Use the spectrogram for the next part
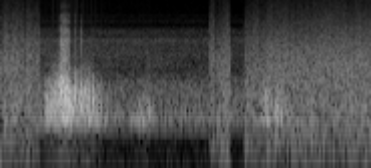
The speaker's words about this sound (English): Engines on.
